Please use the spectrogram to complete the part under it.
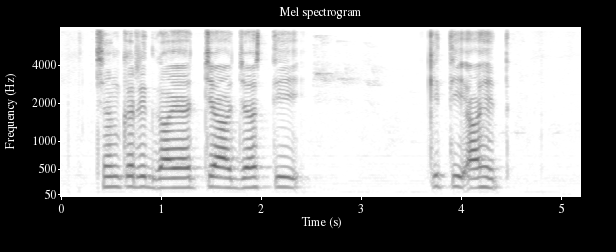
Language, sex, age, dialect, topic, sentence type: Marathi, male, 31-35, Northern Konkan, agriculture, question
